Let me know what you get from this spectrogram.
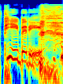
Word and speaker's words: Peabody: They go to IHOP in Peabody, Massachusetts, which I'm sure will have listeners that are like, it's Peabody or some fucking Massachusetts loves to not pronounce anything the way it looks. – Silent. It's just body.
